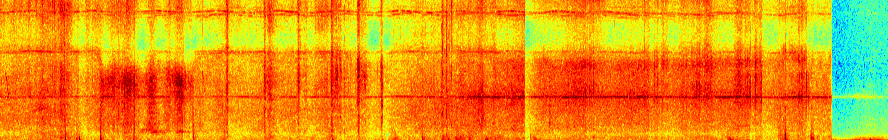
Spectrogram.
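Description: A machete chops and scrapes at grass and soil.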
